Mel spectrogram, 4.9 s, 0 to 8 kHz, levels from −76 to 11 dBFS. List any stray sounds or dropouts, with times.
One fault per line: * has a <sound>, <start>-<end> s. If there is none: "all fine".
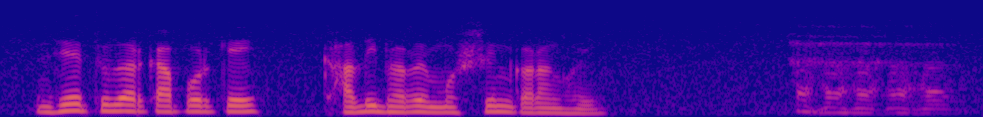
* has a laugh, 3.9-4.9 s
